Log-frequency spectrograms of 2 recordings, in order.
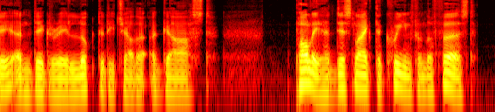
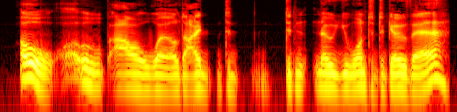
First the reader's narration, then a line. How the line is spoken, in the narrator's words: Diggory got very red in the face and stammered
